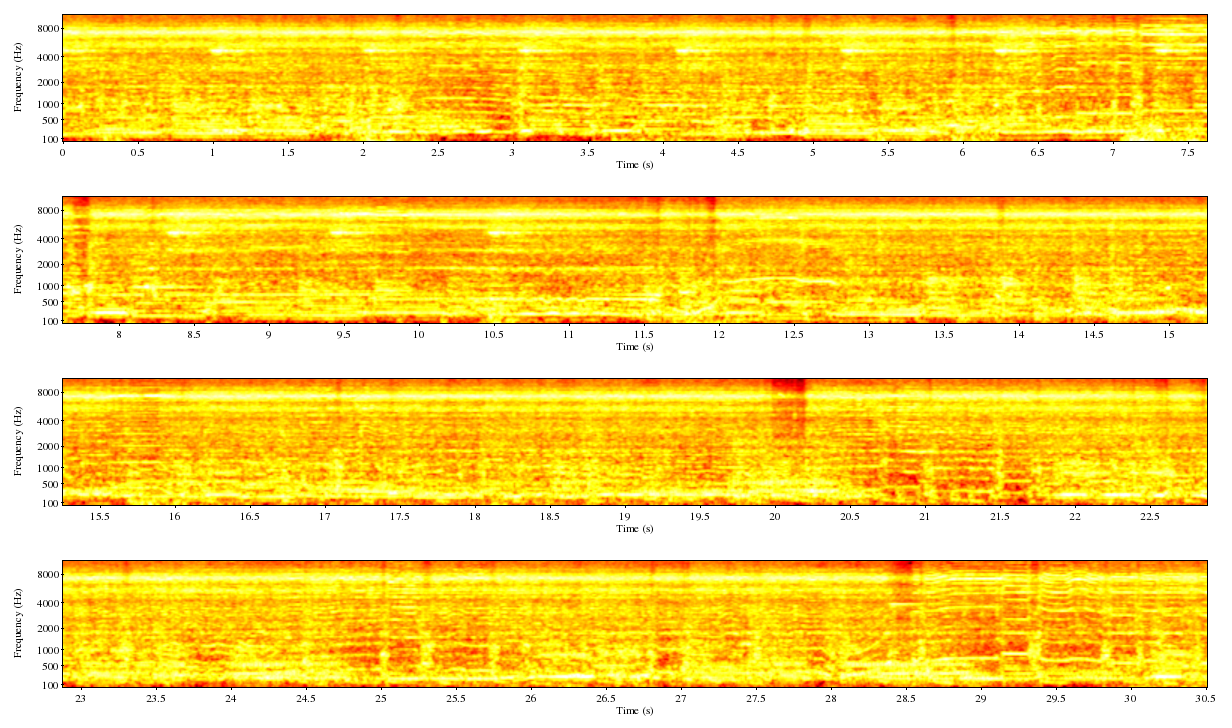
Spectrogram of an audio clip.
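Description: Hard-rock band playing an instrumental passage with no vocals: electric guitar over bass guitar and drums, at a steady loudness.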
